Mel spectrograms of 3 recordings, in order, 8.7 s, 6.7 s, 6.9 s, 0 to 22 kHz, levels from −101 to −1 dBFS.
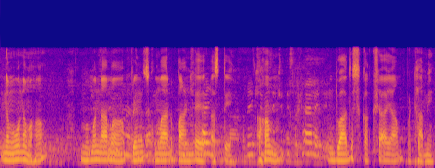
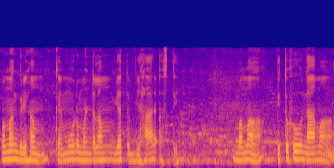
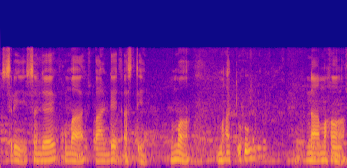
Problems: constant background noise, continuous background conversations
